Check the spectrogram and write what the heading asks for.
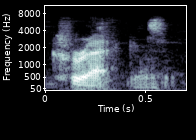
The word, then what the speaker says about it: correct: the other small thing correct we actually emphasize the second syllable of correct can you repeat correct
